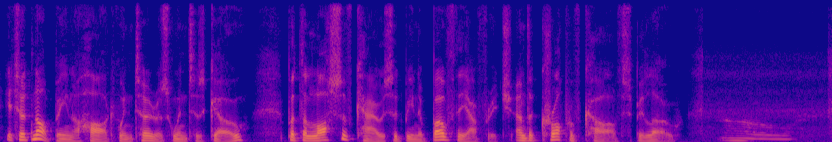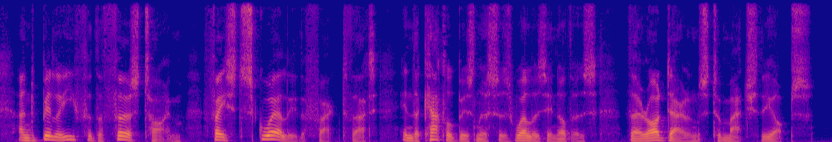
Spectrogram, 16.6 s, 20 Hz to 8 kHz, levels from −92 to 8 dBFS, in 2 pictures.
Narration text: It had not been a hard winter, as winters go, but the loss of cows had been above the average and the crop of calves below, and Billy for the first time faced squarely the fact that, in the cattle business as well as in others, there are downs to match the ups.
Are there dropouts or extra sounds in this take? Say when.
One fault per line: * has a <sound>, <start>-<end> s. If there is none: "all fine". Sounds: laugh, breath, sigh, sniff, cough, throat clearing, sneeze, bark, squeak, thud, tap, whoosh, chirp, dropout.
* has a sigh, 7.2-8.3 s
